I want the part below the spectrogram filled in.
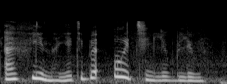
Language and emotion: Russian, positive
